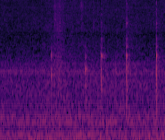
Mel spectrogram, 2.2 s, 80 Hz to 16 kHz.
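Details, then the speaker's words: 1976 Canon FD 28-50mm f/3.5 zoom lens on a Canon M50 Mark II: faint sharp clicks as the focusing ring is rocked back and forth. This is backlash from play in the focus mechanism on a possibly heavily used lens. "hear that clicking noise that's the backlash so you got to keep that in mind"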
